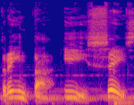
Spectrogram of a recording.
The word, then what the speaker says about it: treinta y seis: And it is pronounced treinta y seis, 36, 36, 36.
